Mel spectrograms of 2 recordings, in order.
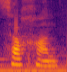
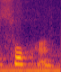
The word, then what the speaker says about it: сохан: Нельзя говорить «сахан». Мы говорим «сохан».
